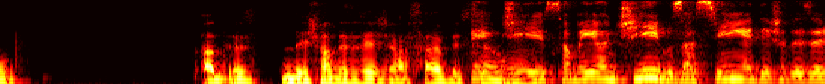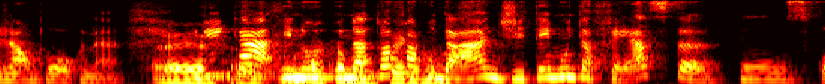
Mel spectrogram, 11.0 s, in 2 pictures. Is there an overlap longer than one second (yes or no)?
yes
